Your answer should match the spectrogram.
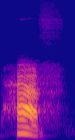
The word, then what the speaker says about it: half: it's half past 12 one point here is that L is pronouns L is uh not pronounced or is uh silent half it's half past 12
